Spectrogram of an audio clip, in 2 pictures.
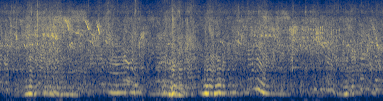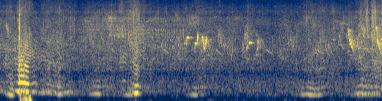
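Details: Bees inside traditional beehives in the African bush, kept by wild beekeeping. A dense, steady low hum of many wings with overlapping droning tones, broken by a sharp knock near the middle and a smaller bump soon after.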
